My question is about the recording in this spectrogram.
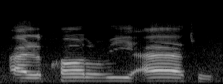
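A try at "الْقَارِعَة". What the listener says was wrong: No, it changes into ha.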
